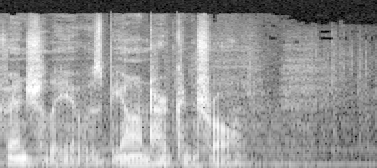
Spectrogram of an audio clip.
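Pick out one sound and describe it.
A man speaks softly close by.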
